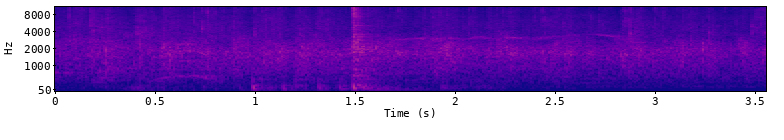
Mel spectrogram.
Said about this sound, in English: Okay, well, it's awesome. Give her another round of applause, please.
